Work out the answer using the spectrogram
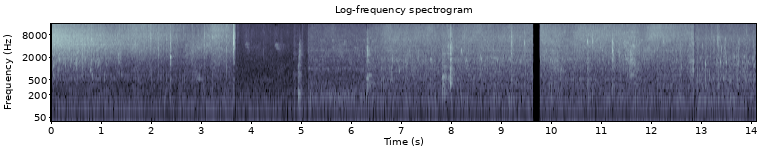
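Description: Goat meat sizzling as it fries in spice paste in a cooking pot, stirred, with occasional sharp knocks against the pot. The sizzle drops away for about a second near four seconds in, then picks up again.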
